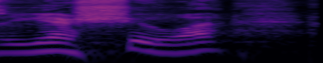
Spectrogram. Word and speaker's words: Yeshua: The name Jesus, the name Joshua, which, by the way, the Jews pronounce Yeshua today, means God saves.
